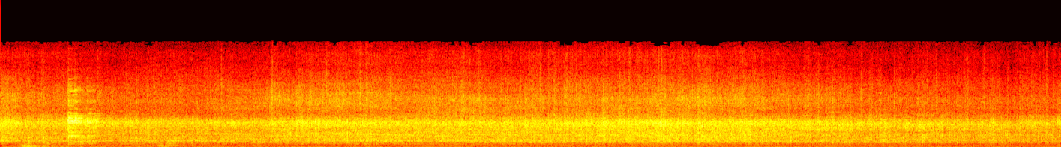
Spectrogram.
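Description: Appam batter sizzling steadily in a hot appam pan as the pan is swirled to spread it, with one short sharp knock about half a second in.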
